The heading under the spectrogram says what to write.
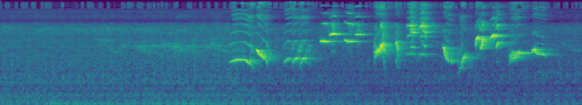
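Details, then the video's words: Orange-headed thrush in rolling gacor song: a quiet opening, then a rapid stream of mixed whistles, upslurred chirps and buzzy high notes for about three seconds, tapering off, with low background hum. "Anis kembang gacor ngerol"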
